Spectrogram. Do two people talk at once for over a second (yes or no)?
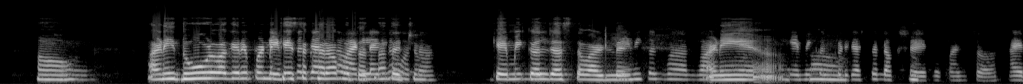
yes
